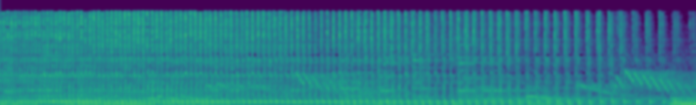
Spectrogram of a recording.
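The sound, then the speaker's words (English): A prize wheel spins, its ticking rapid at first and then slowing steadily as the clicks spread farther apart, over a low droning background. “let's get over to the wheel and give it a spin.”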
